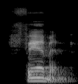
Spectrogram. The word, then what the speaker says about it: famine: Remember, medicine, margarine, intestine or intestines, more than one, genuine, famine. Remember, it's countable, a famine, and jasmine. So all of these words are pronounced with the in sound for the ine.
